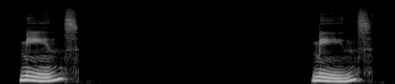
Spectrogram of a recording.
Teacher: Вы обратили внимание на приглушенный звук z на конце слова means?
